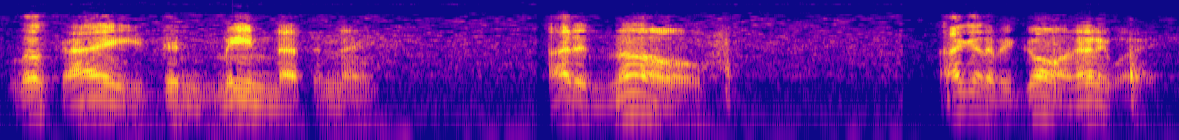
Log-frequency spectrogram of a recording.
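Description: Lowish-voiced American saloon bully. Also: male voice, lively intonation, measured pace. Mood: scared. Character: pushy saloon bully, a cowardly braggart cowboy. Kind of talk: 1950s western radio drama acting. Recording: muffled old radio recording, faint noise.

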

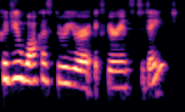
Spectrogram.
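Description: A woman hosting a podcast interview, reading prepared questions in a measured way. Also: a little high. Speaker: podcast host.

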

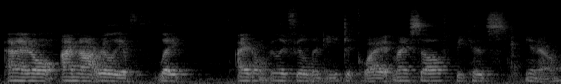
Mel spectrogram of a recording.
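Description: Loud-laughing young woman, low-pitched voice. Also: level tone, moderate pace. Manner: loud laugh, loud voice, casual swearing. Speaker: podcast co-host. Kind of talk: casual podcast chat. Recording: echoey room with faint noise.

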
